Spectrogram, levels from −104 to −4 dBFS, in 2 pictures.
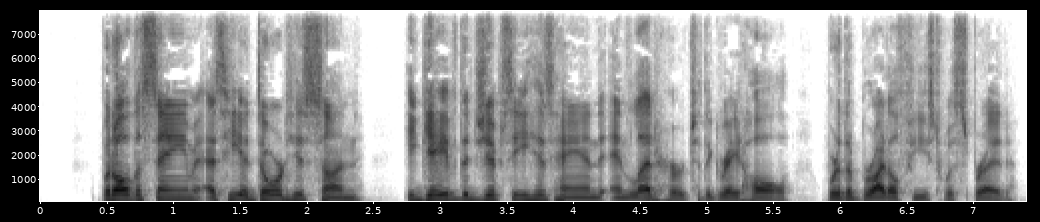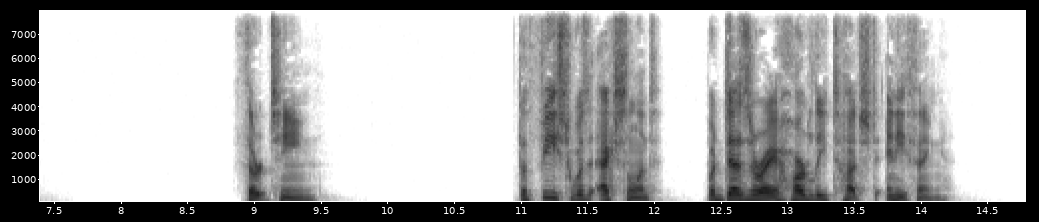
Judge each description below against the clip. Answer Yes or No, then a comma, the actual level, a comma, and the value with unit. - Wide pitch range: Yes, wide, 6.2 semitones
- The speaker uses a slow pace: No, average, 155 wpm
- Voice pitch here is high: No, medium, 155 Hz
